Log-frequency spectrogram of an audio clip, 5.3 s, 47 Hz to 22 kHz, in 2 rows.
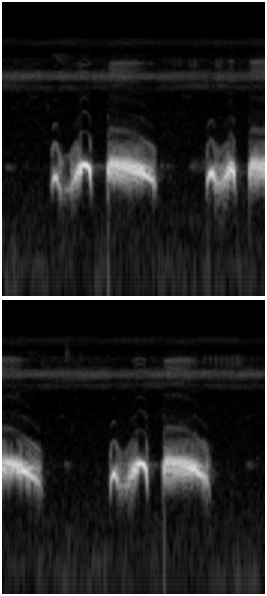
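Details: Spotted dove from Riau, Indonesia, recorded as a lure for trapping and hunting: a two-part call, a wavering rising coo followed by a longer falling croo, given three times at about 1.5-second spacing, with a steady thin high tone throughout.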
